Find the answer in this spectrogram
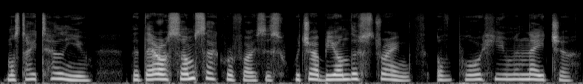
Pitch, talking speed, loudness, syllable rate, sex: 220 Hz, 185 wpm, -20 LUFS, 5.3 syllables/s, female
